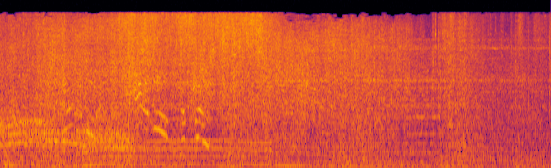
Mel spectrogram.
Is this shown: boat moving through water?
yes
